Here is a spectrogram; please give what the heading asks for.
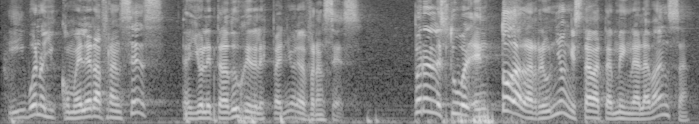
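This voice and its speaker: Man, preacher, from Latin America, church sermon, bright tense voice, lively swooping pitch. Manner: impassioned, rising to emphatic peaks then dropping low and intimate.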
